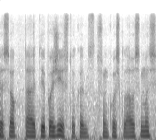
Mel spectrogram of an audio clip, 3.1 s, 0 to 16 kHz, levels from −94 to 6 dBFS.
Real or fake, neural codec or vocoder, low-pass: fake; codec, 24 kHz, 0.9 kbps, WavTokenizer, medium speech release version 1; 10.8 kHz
